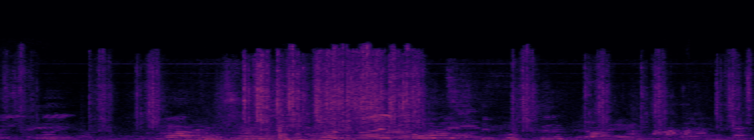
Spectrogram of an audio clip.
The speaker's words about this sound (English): Video of this is totally ridiculous. It's the clicking of camera shutters, the excited murmur of the gathered media, as an octopus slowly flops into a plastic box.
